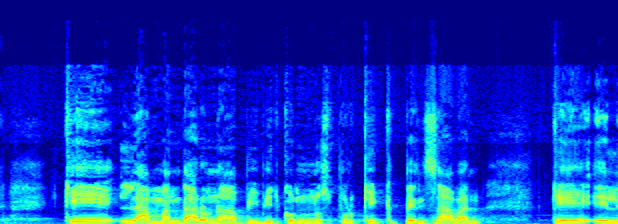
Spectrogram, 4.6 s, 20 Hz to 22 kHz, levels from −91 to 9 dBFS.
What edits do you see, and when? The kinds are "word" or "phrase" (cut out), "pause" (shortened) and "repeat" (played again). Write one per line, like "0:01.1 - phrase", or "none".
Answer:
0:02.5 - word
